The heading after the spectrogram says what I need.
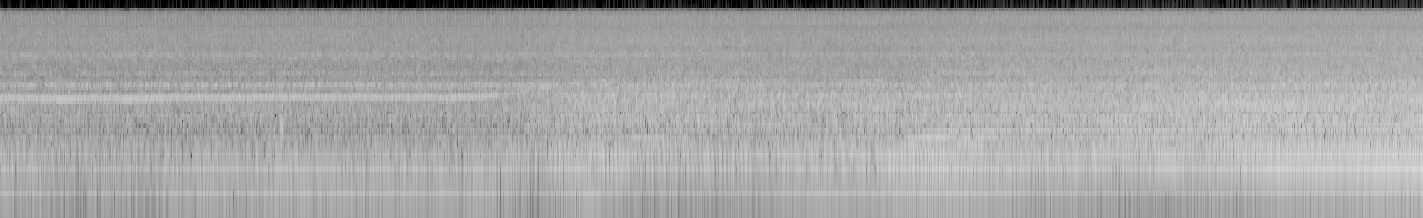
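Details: Exhaust leak at the headers found using Seafoam; headers to be replaced. Idle, then revs rise and hold, with a hissy puffing edge over the exhaust note.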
